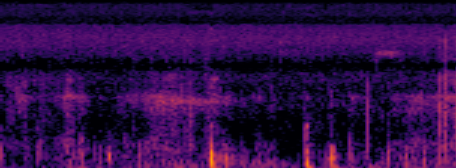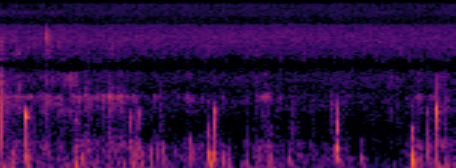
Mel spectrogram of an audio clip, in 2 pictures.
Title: A Stomach growling video by me. Quiet growls for sleep…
